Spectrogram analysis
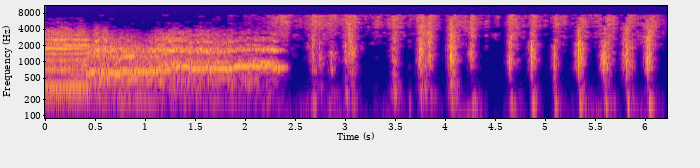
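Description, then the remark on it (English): A car approaching on a highway skids with a loud, sustained tire screech lasting a couple of seconds as a man is pushed into the road, then stops abruptly, followed by a quick series of short, choppy knocking noises. “In the middle of the highway, I waited for a car to go by, but as it approached, Tanner came up behind me and pushed, and I went sprawling in the road.”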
